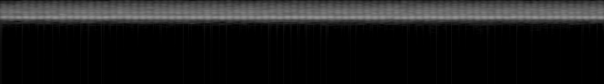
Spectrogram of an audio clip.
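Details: Grasshoppers heard without music: an unbroken, very high, shrill trill pulsing rapidly and evenly, about three to four beats a second, steady in loudness throughout with nothing else audible.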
